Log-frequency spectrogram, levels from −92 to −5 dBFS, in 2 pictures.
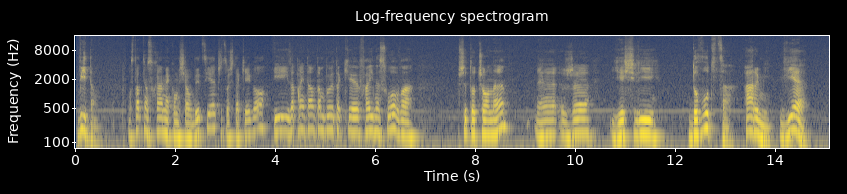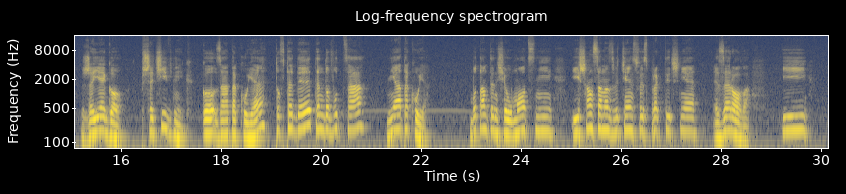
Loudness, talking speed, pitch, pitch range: -17 LUFS, 90 wpm, 145 Hz, 120-170 Hz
